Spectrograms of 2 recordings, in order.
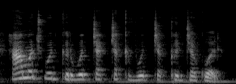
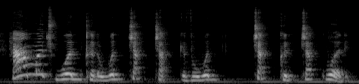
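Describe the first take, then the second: First: Quick, fluent tongue twister; practised recital. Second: Careful reading. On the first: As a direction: reel it off from memory in one run. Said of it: "what I used to say is". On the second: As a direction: pick through it word by word. Careful first reading of rhyme. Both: Shown as a demonstration.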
